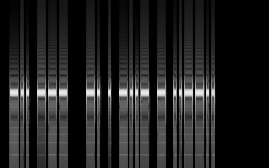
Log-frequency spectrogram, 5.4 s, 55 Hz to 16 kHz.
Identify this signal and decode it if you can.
Morse code, heard as a keyed tone, about 22 wpm, 700 Hz. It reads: DO NEXT?
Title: Sentences from Top 1000 Words - Review Part 1 - 22wpm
